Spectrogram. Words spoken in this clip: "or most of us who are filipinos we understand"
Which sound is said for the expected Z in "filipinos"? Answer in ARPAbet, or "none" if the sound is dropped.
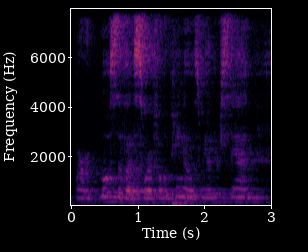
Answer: Z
